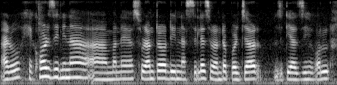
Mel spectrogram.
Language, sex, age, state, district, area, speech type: Assamese, female, 30-45, Assam, Kamrup Metropolitan, urban, spontaneous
